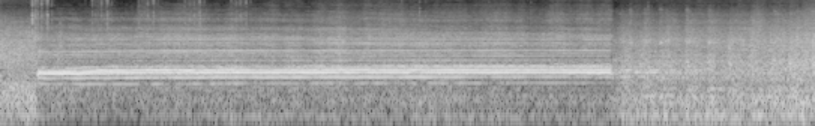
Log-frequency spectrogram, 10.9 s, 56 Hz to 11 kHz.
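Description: Steam whistle of the Oigawa Railway's C11 227 tank locomotive, dressed as Thomas the Tank Engine, blown in one long steady blast of about seven and a half seconds that starts half a second in and cuts off sharply. The train's running noise crossing the steel girder bridge carries on underneath and after it.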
